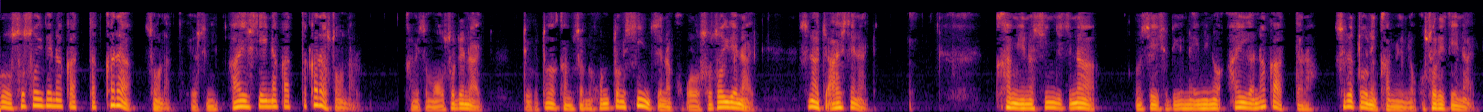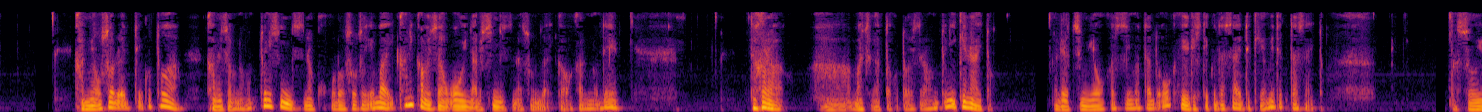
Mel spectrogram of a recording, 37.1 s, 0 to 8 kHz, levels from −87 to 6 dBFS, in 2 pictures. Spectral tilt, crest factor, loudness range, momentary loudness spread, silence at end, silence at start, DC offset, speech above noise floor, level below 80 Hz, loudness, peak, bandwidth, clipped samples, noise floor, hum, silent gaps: -11.5 dB/octave; 18 dB; 5 LU; 14 LU; 0 s; 0 s; under 0.1%; 47 dB; -34 dBFS; -19 LUFS; 0 dBFS; 5.8 kHz; under 0.1%; -65 dBFS; none; 19.00-19.12 s, 31.50-31.60 s, 36.50-36.57 s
